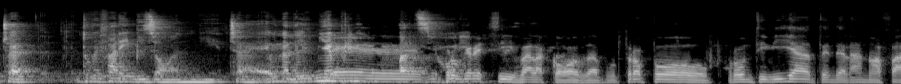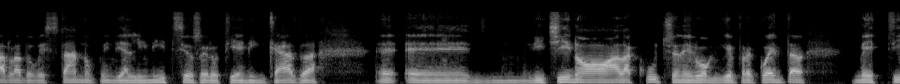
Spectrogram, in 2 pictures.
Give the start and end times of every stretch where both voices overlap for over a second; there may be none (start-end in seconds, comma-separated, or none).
3.2-4.8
